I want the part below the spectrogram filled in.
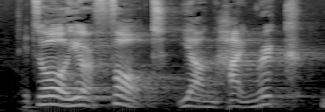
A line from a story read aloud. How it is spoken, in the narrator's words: grumbled Brother Ignatius, who had been in the choir for 50 years and thought it wasn't like it used to be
